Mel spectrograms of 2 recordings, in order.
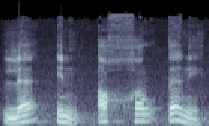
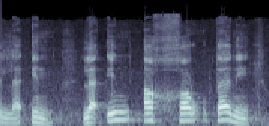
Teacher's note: لئن اخرتنی، ناظرین ان میں نون ساکن ہے، اس کے بعد حرف علقی حمزہ آ رہا ہے تو نون ساکن کو یہاں پر اظہار کے ساتھ پڑھا جائے گا، اخفا یا غنہ نہیں کیا جائے گا. لا علیحدہ، ان علیحدہ ملا کر پڑھیں گے لئن.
